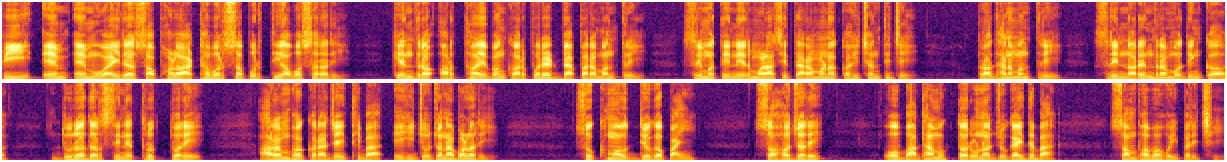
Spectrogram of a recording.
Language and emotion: Odia, neutral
